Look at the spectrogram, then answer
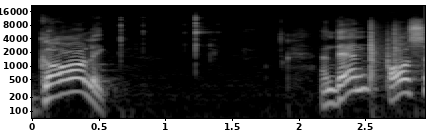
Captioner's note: spoon clanking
